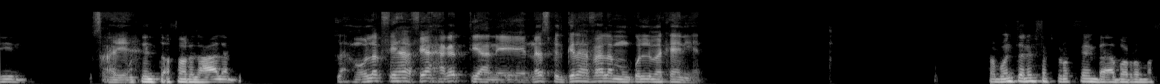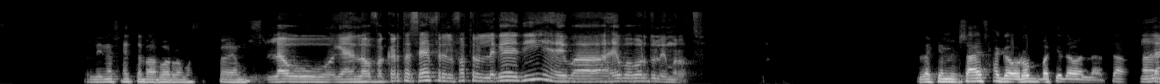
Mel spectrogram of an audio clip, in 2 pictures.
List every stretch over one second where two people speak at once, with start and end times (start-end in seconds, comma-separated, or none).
none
